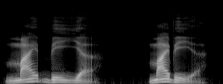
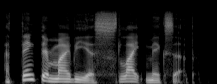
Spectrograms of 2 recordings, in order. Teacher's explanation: we do not hit the T in might. We completely drop it. We blend the words together so it sounds like, might be ya, might be ya.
